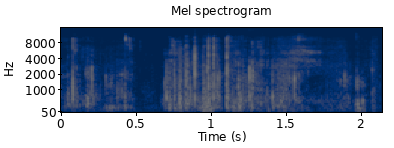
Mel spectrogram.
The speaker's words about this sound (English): Bro, Asuka, what is you munching on over there?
